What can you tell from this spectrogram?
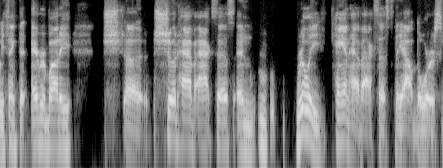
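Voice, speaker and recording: A man with a Kentucky accent speaks at a moderate pace, the sound dry and close with no echo. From eastern Kentucky. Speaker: outdoor education business owner. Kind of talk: podcast interview. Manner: halting, many fillers.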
